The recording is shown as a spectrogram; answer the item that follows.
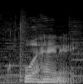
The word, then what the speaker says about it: Huahine: Huahine.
